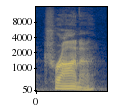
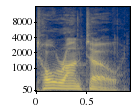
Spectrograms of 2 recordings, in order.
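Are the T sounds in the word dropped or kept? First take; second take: dropped; kept. First: Only the first T is pronounced. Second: Every T is pronounced clearly. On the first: "you lose all the T's except the first one and ... most of the O's turn into U's" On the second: "If you enunciate it, ... You get all the T's in there"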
